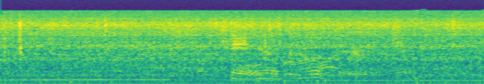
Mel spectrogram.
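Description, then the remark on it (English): A car engine runs steadily with a low, droning exhaust hum, holding an even loudness throughout, while faint voices come through briefly partway in. “Hey, it sounds like they bolted the exhaust system back together anyway.”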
